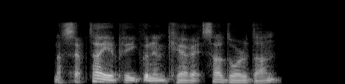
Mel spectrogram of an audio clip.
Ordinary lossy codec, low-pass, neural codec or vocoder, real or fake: AAC, 32 kbps; 7.2 kHz; codec, 16 kHz in and 24 kHz out, 0.9 kbps, LongCat-Audio-Codec, four codebook decoder; fake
